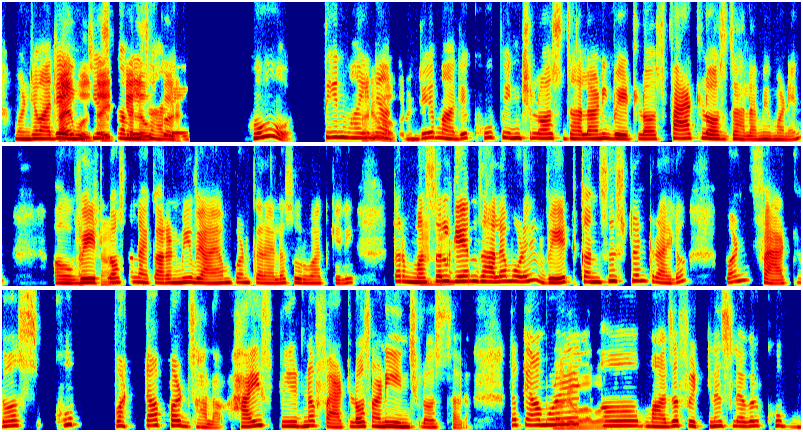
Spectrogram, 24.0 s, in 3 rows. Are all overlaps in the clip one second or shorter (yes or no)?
no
